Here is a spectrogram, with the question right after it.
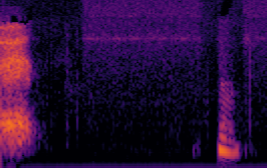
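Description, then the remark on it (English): A voice imitates an old man clearing his throat: a short raspy burst, a pause of silence, then a second lower, gravelly grunt. No speech, just the two brief vocal noises. “give us your best old man clearing of throat.”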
